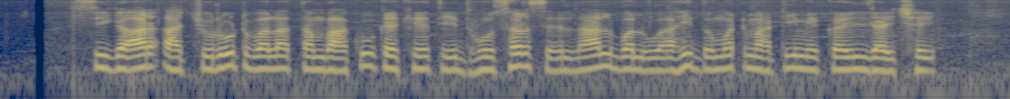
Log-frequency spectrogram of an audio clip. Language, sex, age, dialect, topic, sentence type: Maithili, male, 18-24, Eastern / Thethi, agriculture, statement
